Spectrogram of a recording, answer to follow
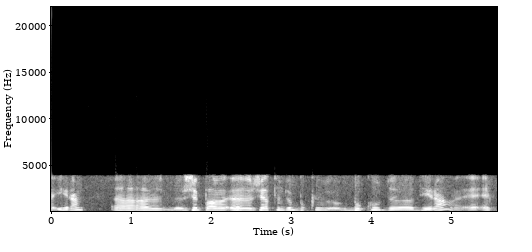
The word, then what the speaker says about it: Iran: Ça se prononce ça, Iran.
